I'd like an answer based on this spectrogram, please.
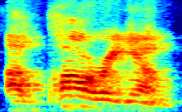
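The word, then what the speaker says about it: אפרים: Pronounce Aparium in the Hebrew, Aparium in the Hebrew, right?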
